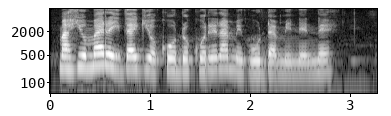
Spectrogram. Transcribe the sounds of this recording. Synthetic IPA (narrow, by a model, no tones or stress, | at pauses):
maɦiomaɾɛiðaɣiɔkoːdokoɾeɾameɣoːdamenɛnɛ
